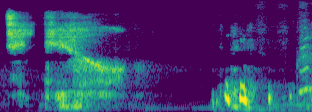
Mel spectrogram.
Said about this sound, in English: whispering in, whispering into a microphone is the most effective thing ever.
